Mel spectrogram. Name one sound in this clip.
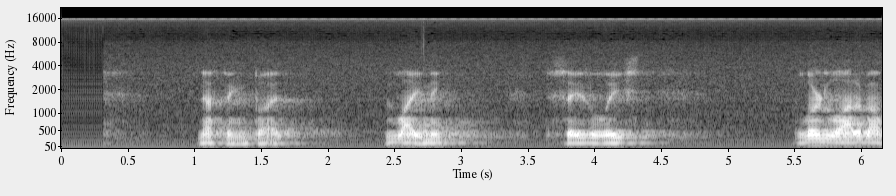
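A man speaks formally through a microphone and loudspeakers, in pauses between phrases.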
